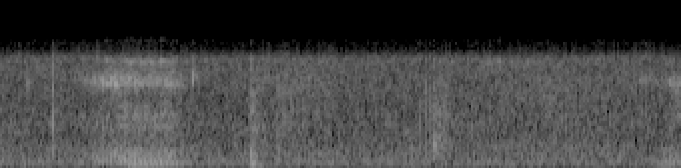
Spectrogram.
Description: My dog sleeping dreaming and snoring loud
